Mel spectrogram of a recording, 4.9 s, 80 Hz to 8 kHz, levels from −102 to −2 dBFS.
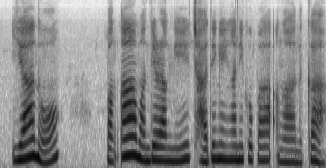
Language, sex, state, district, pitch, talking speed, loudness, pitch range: Garo, female, Meghalaya, North Garo Hills, 235 Hz, 75 wpm, -14 LUFS, 220-250 Hz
